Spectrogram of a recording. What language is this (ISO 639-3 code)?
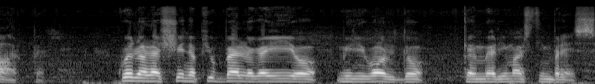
ita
